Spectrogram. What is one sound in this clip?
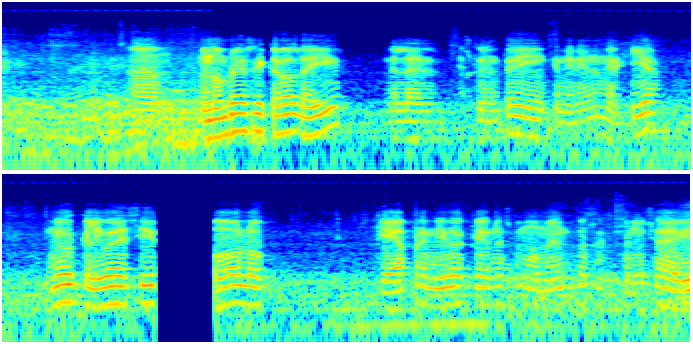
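A young man speaks into a microphone over a loudspeaker in an echoing hall.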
